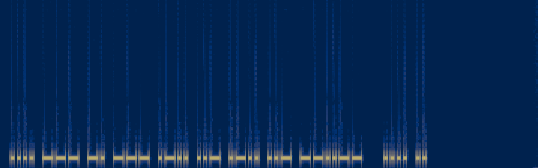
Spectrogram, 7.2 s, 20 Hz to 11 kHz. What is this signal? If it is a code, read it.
Morse code, heard as a keyed tone, about 27 wpm, 700 Hz. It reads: HONOLULU, HI
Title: Practice QSO - Exchange 1 - Beginning - 28wpm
